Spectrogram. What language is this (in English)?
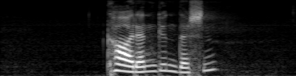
Norwegian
